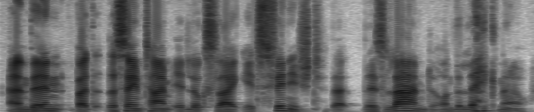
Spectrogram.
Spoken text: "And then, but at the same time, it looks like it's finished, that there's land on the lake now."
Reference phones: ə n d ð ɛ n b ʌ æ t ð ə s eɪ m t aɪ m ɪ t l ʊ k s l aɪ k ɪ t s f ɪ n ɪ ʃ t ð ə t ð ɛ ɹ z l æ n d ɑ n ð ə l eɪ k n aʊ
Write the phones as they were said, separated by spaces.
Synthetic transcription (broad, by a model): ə n ð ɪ n b ʌ t ð ə s eɪ m t aɪ m ɪ t l ʊ k s l aɪ k ɪ t s f ɪ n ɪ ʃ t ð ə t ð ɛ ɹ z l æ n d n ð ə l eɪ k n aʊ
